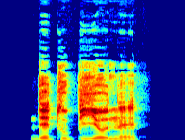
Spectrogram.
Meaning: "to prune (orange-trees)"
- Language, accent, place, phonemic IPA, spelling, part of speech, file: French, France, Lyon, /de.tu.pi.jɔ.ne/, détoupillonner, verb, LL-Q150 (fra)-détoupillonner.wav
